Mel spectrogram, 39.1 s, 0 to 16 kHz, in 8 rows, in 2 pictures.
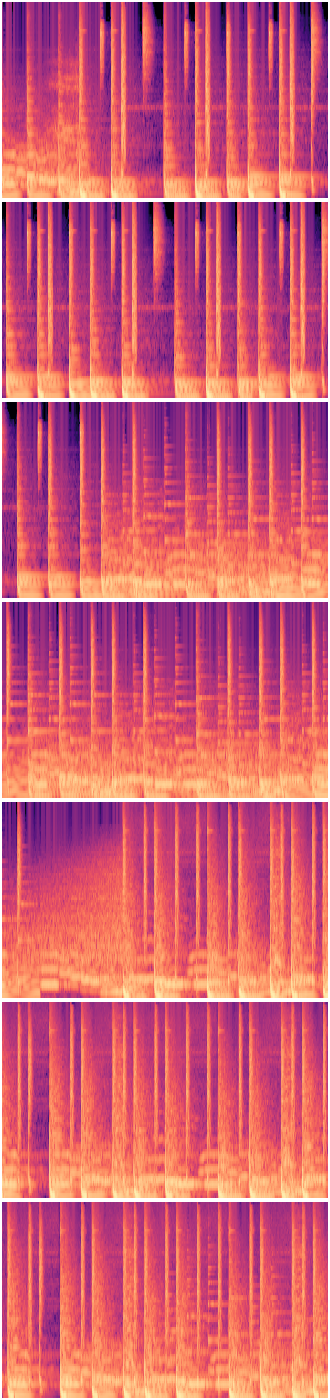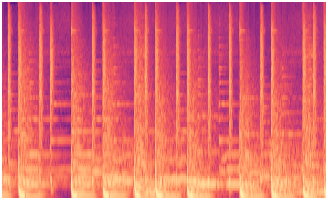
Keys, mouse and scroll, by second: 11.7 typing, 12.4-22.4 drag, 14.7-15.5 typing, 22.4 ctrl+t, 24.0-27.6 alt+drag, 30.8 click, 37.8 click.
